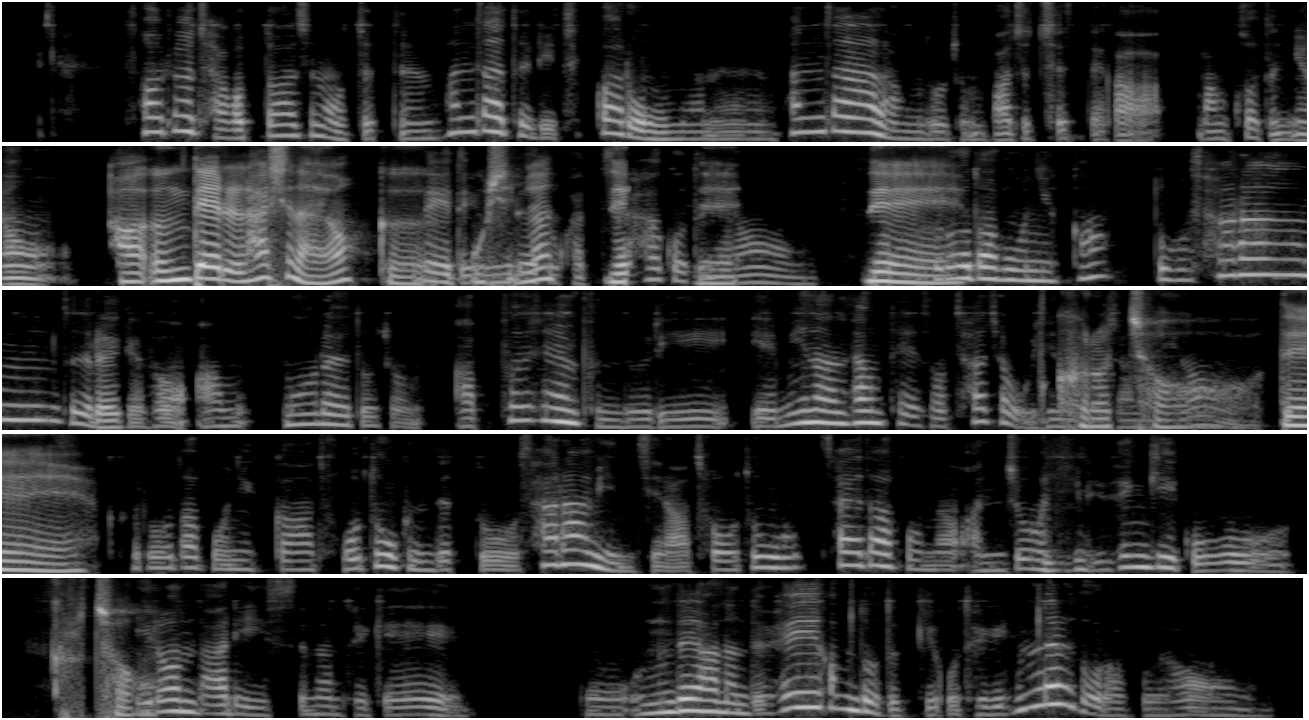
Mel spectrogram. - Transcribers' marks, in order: laughing while speaking: "좋은 일이"
- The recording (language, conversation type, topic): Korean, advice, 반복적인 업무 때문에 동기가 떨어질 때, 어떻게 일에서 의미를 찾을 수 있을까요?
